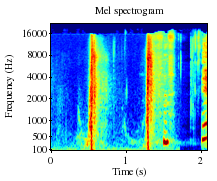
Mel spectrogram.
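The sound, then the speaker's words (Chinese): Whip lashes strike in two loud, sharp cracks spaced under a second apart, followed by shorter, fainter sounds. “来，让我赏赐你几鞭子。”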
